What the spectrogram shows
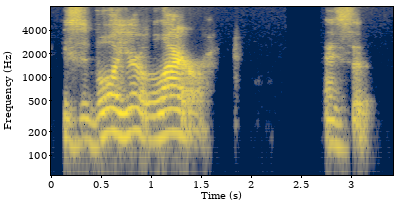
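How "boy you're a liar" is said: put-on Southern accent, drill sergeant voice. Retelling what the drill sergeant asked: Southern accent imitating Sergeant McCall. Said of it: "in his beautiful Southern accent".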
